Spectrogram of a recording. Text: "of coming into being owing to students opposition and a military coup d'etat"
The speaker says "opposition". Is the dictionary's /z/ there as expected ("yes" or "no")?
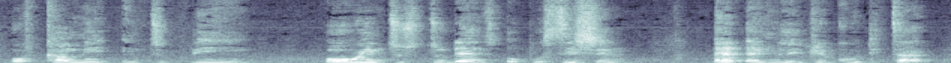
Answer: no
